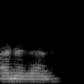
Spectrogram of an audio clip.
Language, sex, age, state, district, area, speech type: Kashmiri, male, 18-30, Jammu and Kashmir, Baramulla, rural, conversation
